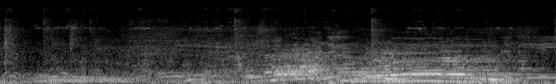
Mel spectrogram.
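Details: A giant first-place champion cow, wearing a victory robe and necklace while a child rides it, gives low, drawn-out moos that rise and fall in the second half, over men talking and crowd noise.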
